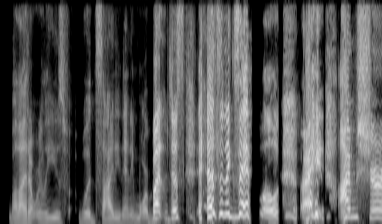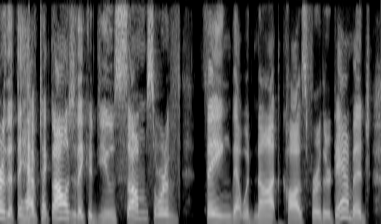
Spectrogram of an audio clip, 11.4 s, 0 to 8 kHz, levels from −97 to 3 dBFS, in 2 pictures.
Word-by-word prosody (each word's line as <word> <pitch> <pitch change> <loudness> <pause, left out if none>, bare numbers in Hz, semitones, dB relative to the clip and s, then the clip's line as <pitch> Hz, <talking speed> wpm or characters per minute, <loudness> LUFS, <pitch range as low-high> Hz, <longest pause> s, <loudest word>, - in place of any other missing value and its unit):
well, 155 0 -14
I 150 - -7
don't 160 0 -14
really 145 -2 -22
use 135 0 -15
f - - -20 0.2
wood 145 -4 -19
siding 130 0 -9
anymore, 115 0 -18
but 255 0 +5
just 265 +6 -1 0.3
as 445 - +7
an 420 -1 +1
example, 280 - +4 0.4
right, 395 0 +7 0.2
I'm 300 0 +5
sure 275 -2 +3
that 205 -5 -7
they 195 - -5
have 200 -2 -3
technology 230 0 -3
they 170 -2 -4
could 170 -1 -16
use 205 +1 -8
some 230 +5 -3
sort 215 -1 -6
of 190 -2 -17 0.3
thing 185 -6 -4
that 160 -1 -9
would 170 -3 -19
not 170 +1 -6
cause 155 -1 -7
further 160 -3 -13
damage, 170 - -8
190 Hz, 180 wpm, -18 LUFS, 160-240 Hz, 0.4 s, as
